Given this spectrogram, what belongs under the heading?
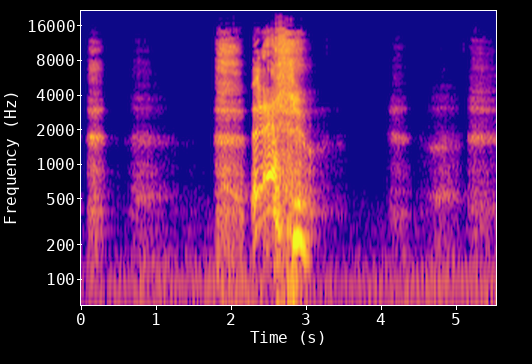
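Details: Escalating sneezing fit with sniffling, some sneezes covered: a sharp inward gasp, then a loud explosive sneeze, with quieter breaths and a lead-up sniff around it; sneezing.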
